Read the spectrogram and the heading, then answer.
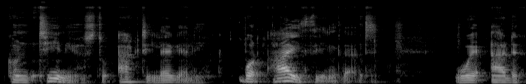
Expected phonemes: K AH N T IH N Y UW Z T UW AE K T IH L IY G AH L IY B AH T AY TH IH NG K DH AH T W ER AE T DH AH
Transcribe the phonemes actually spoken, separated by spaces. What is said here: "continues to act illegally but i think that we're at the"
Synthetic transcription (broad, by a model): K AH N T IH N Y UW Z T UW AE K T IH L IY G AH L IY B AH T AY TH IH NG K DH AH T W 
